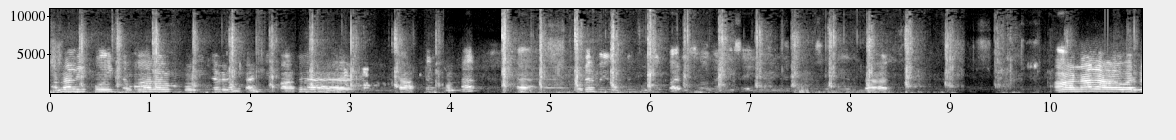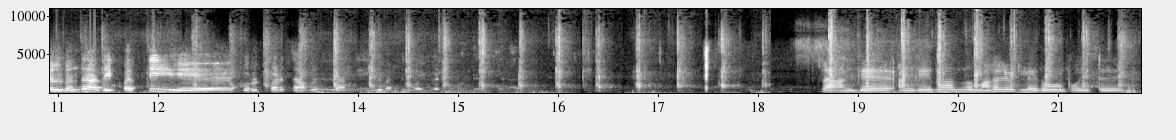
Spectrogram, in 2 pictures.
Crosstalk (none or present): none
